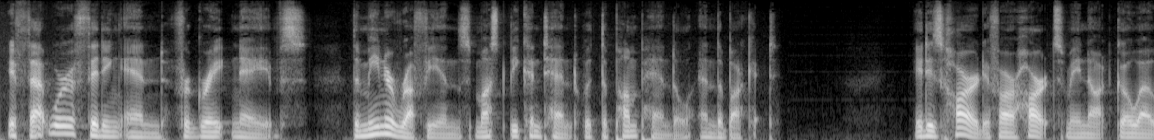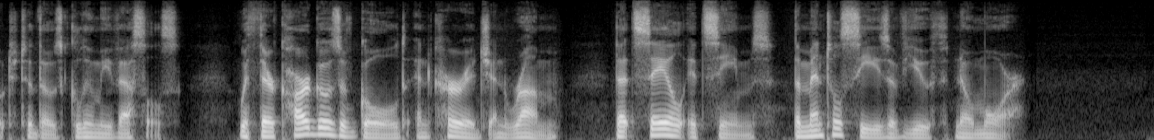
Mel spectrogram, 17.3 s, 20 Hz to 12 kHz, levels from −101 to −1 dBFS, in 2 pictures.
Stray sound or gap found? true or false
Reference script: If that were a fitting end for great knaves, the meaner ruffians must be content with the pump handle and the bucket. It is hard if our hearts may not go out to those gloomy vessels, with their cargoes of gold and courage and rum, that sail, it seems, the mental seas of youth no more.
false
